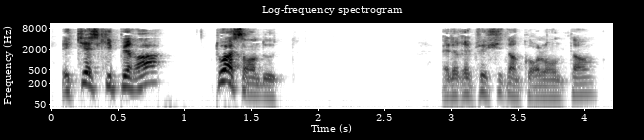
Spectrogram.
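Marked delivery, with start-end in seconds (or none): 0.1-1.9 sharp, much higher and louder retort; angry. A narrator's reading. Husband cutting off his wife about who pays, angry. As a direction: cut her off mid-sentence. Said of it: "Il ne la laissa pas achever".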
